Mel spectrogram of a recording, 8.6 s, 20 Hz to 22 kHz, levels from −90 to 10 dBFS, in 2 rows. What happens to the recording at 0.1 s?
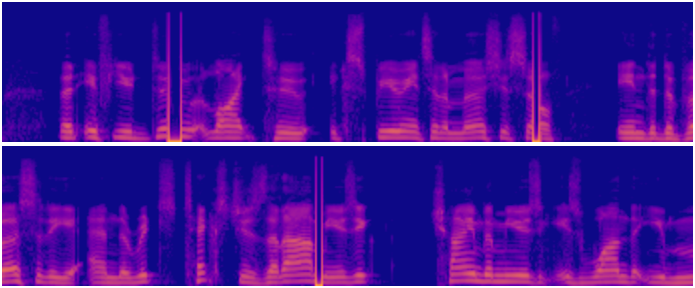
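At 0.1 s the speech plays through cleanly, with no dropout, click, distortion or other fault at that moment.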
